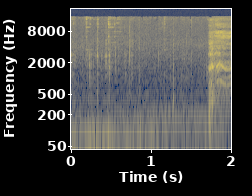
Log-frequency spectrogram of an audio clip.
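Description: Faint handling noise from a fishing rod and reel and the line as a small bass is lifted out: a few light, scattered clicks and rattles over a low rumble of wind on the microphone.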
